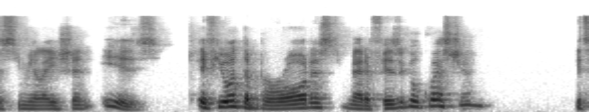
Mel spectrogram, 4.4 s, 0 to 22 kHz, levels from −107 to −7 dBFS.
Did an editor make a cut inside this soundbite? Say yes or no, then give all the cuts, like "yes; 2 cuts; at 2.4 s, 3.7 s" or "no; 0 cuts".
yes; 1 cut; at 1.4 s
